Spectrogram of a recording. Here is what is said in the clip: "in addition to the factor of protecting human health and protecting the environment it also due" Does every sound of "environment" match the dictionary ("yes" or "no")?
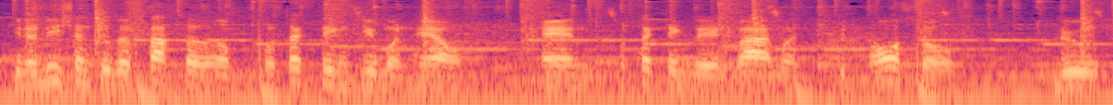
no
